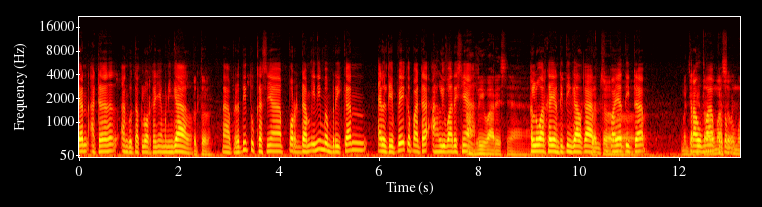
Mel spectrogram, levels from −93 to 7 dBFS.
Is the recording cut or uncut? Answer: uncut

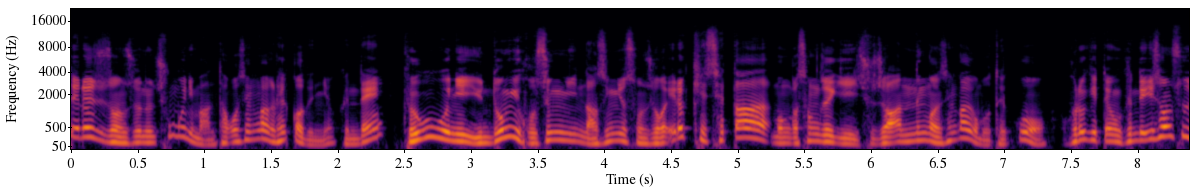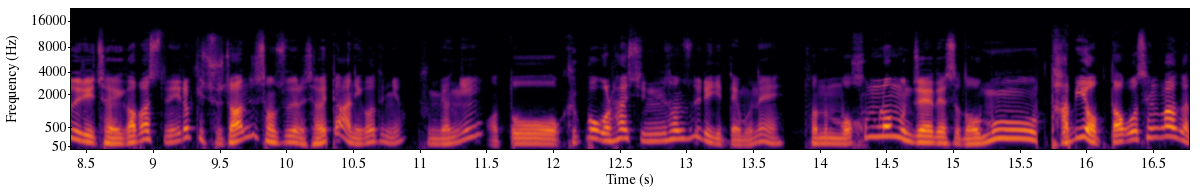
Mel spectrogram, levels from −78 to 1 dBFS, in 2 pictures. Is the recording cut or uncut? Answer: cut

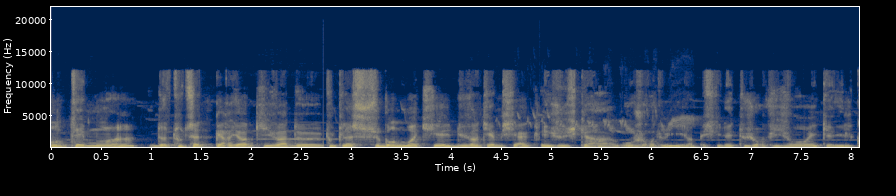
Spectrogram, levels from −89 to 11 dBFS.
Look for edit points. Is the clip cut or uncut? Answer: uncut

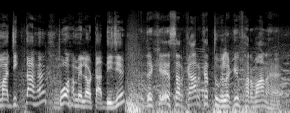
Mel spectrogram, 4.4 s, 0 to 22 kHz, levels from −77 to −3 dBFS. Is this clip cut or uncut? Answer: cut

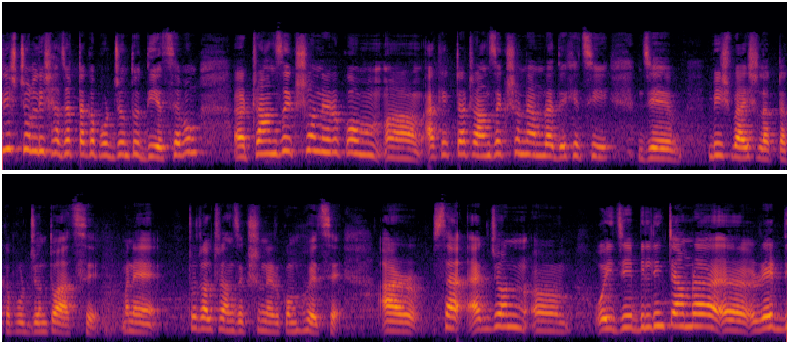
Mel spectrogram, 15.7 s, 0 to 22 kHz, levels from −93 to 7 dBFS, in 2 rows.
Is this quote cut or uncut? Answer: uncut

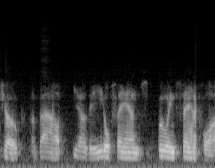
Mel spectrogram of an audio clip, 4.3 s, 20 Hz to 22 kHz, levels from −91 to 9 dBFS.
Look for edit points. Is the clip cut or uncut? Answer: uncut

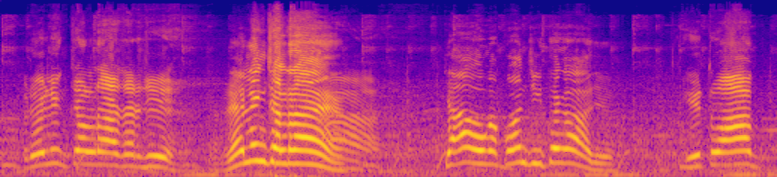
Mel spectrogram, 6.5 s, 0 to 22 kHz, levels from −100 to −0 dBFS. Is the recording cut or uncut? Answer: uncut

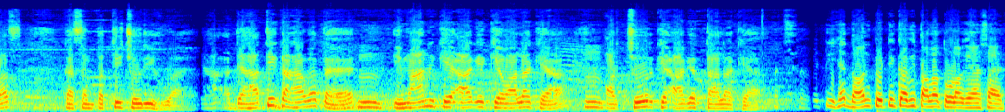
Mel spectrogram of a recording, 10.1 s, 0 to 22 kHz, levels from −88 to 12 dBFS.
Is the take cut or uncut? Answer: cut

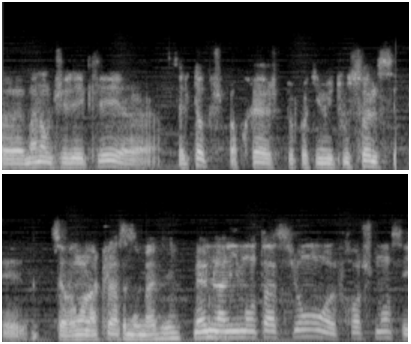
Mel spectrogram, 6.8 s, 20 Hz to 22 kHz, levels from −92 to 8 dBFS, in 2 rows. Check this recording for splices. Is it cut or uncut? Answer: cut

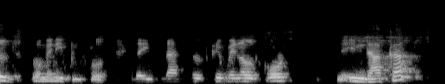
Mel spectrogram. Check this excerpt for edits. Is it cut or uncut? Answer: cut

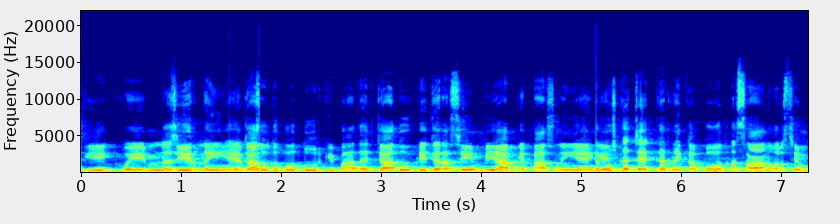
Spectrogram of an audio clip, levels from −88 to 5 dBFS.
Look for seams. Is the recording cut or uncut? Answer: cut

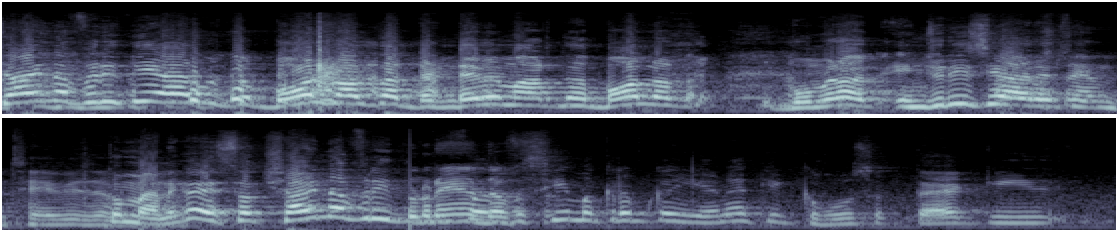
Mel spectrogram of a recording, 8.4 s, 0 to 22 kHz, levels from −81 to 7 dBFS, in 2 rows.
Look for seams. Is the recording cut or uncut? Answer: cut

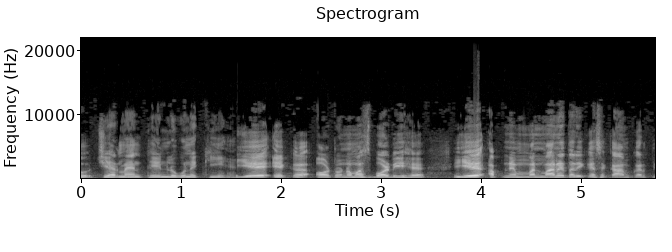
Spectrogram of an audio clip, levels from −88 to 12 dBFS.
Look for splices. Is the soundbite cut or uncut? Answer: cut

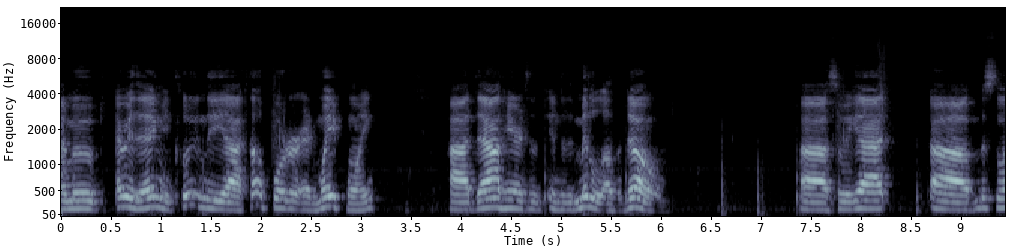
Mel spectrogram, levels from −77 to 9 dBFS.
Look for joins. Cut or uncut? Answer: cut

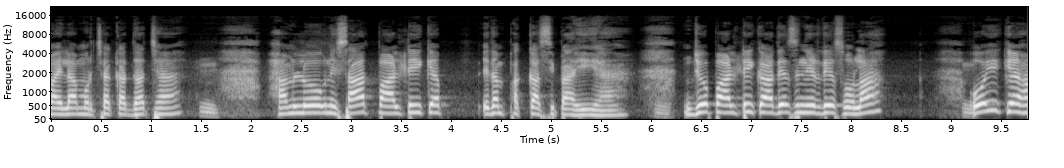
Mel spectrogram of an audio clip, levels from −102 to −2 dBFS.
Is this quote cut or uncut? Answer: uncut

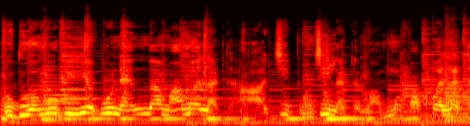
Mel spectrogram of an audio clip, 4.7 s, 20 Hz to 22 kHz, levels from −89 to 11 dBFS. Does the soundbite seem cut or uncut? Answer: uncut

